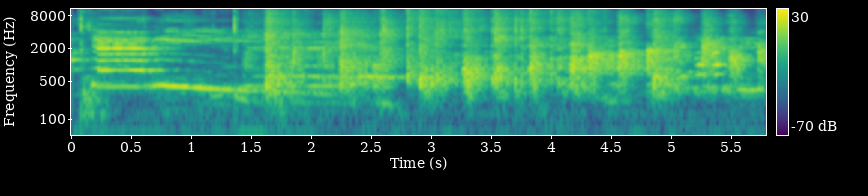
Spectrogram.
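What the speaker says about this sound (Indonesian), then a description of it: "kita beri tepuk tangan untuk kelompok Cherry" A classroom of students applauds a student group after a presentation, a dense burst of hand claps starting about a second and a half in and continuing steadily, following a teacher's spoken voice.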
